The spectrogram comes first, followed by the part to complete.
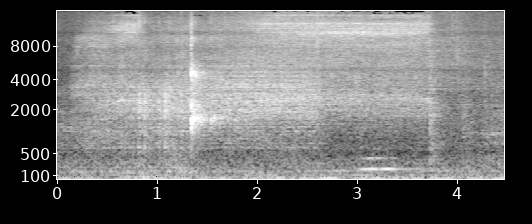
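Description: Steady hiss of two vape mods being drawn on, air pulling through the atomizers as the coils vaporise the e-liquid; it stops just before four seconds in. A single sharp click sounds about a second in.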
